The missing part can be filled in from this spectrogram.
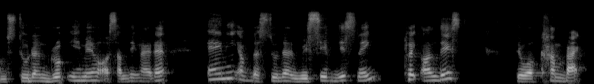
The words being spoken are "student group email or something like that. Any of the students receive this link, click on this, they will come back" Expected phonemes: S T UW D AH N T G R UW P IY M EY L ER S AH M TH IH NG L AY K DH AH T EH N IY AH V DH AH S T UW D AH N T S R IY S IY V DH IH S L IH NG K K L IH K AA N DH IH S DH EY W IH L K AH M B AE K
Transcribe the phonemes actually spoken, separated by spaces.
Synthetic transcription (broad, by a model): S T UW D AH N G R UW P IY M EY L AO S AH M T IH NG L AY K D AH T EH N IY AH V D AH S T UW D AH N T R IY S IY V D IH S N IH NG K K L IH K AA N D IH S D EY W IH L K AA M B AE K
